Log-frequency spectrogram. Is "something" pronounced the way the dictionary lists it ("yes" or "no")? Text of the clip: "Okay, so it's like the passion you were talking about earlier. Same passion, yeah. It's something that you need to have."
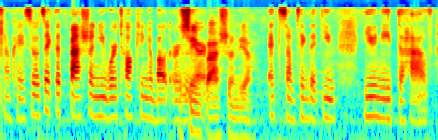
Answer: yes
